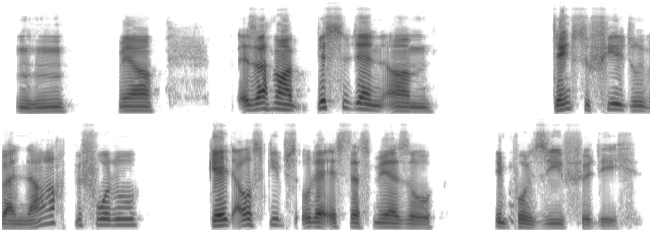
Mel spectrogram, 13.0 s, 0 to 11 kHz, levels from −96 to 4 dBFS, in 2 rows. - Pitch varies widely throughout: Yes, wide, 7.5 semitones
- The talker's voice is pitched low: Yes, low, 120 Hz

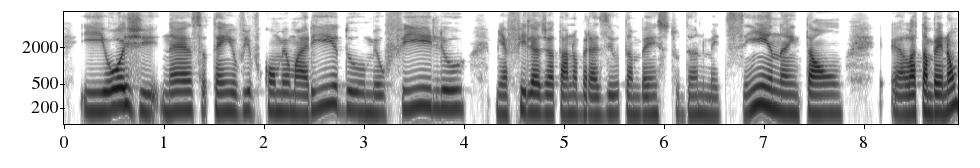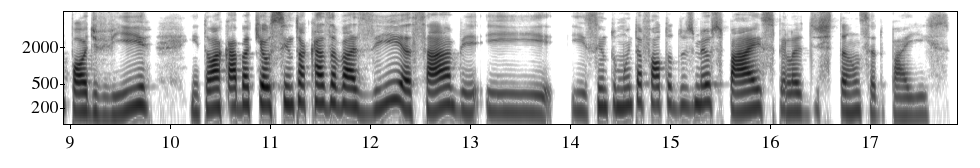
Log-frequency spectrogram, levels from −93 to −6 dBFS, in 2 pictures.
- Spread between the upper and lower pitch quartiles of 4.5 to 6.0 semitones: No, average, 4.0 semitones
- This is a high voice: No, medium, 180 Hz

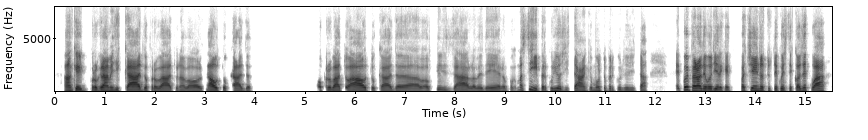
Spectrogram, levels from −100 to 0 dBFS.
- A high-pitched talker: No, medium, 145 Hz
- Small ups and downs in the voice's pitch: No, average, 4.1 semitones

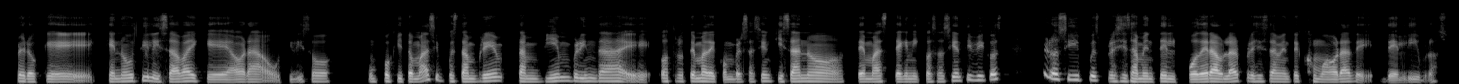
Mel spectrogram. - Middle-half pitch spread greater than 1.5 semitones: Yes, narrow, 2.4 semitones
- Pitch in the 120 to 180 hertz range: Yes, low, 135 Hz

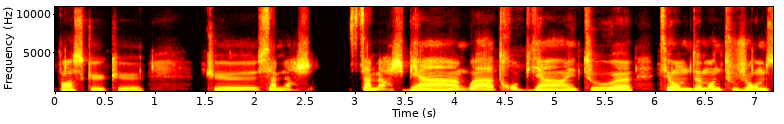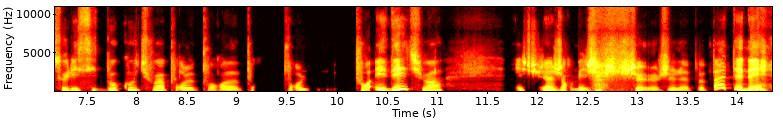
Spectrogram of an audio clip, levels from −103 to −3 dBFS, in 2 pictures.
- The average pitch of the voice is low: No, medium, 185 Hz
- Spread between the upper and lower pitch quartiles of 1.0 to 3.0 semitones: No, average, 4.2 semitones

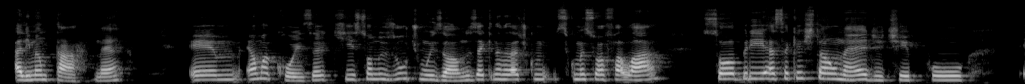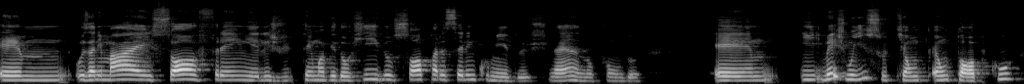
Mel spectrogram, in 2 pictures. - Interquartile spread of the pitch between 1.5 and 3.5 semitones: Yes, average, 3.1 semitones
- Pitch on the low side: No, high, 210 Hz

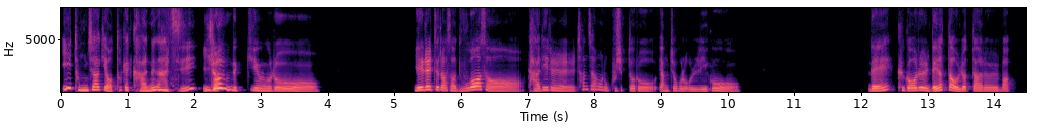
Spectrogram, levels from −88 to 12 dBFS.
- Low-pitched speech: No, high, 205 Hz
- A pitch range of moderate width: No, wide, 5.8 semitones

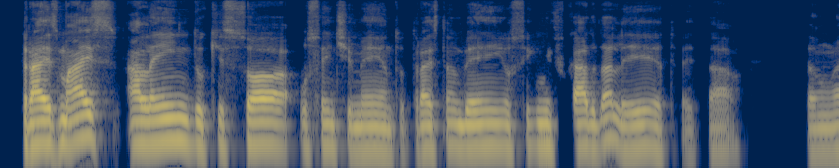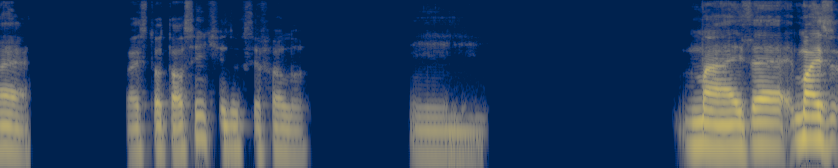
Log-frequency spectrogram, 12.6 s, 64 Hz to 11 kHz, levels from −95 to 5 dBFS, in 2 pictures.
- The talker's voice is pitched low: Yes, low, 120 Hz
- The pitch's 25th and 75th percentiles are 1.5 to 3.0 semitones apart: Yes, average, 2.7 semitones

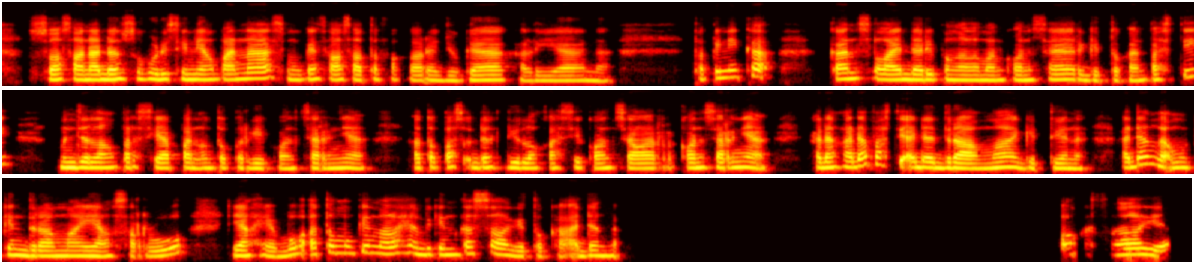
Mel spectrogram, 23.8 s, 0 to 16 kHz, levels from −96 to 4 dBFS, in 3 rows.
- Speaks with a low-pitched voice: No, high, 200 Hz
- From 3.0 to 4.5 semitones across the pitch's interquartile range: No, narrow, 2.4 semitones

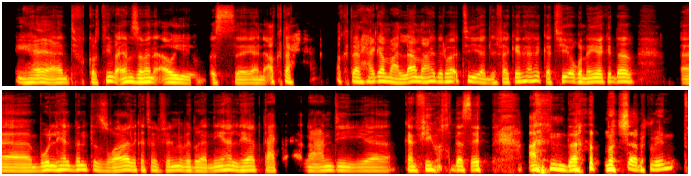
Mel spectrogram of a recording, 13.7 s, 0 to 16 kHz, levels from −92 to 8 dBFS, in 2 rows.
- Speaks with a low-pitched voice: Yes, low, 130 Hz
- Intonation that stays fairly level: No, average, 3.6 semitones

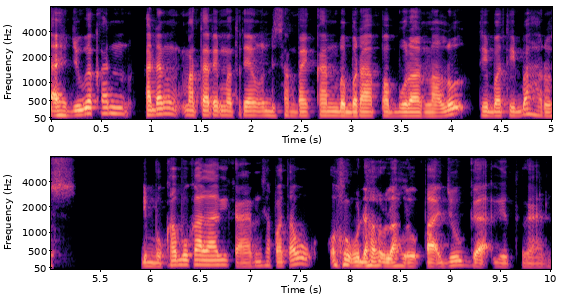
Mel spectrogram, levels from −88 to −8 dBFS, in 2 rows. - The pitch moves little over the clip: No, average, 3.2 semitones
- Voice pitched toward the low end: Yes, low, 105 Hz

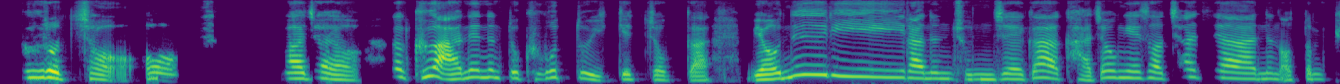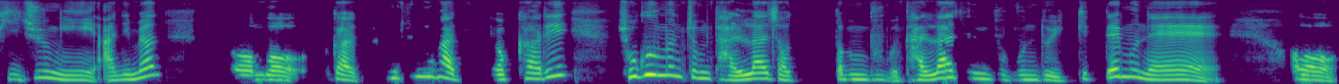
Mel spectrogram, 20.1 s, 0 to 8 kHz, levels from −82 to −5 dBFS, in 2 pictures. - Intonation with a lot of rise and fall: Yes, wide, 6.1 semitones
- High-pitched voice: Yes, high, 195 Hz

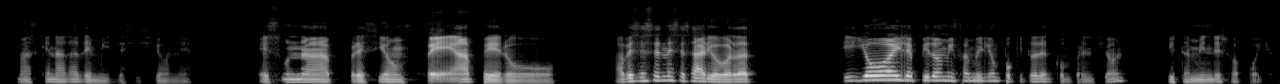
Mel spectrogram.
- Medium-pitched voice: No, low, 115 Hz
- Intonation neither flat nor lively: No, wide, 8.3 semitones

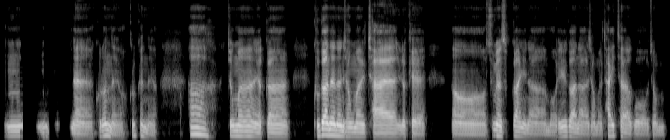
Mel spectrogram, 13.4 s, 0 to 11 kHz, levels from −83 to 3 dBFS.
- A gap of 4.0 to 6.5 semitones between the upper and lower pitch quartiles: Yes, wide, 5.5 semitones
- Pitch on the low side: Yes, very low, 95 Hz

